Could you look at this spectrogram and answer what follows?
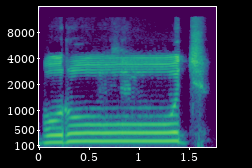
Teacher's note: জিমের উপরে সাকিন এসেছে হরফে কলকলা পাঁচটি অক্ষরের মধ্যে একটি অক্ষর জিম তাই জিমকে কলকলা করে ডানদিকে অক্ষরের সাথে মিলিয়ে পড়তে হবে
